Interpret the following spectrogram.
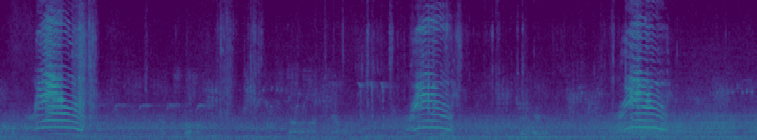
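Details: Stray cat on a fence at a campus closed for coronavirus meows at the person filming: three loud, bowed, harmonic meows spaced roughly three to five seconds apart over a soft outdoor background.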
